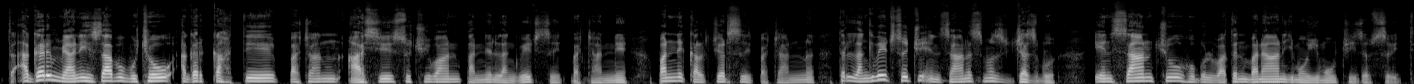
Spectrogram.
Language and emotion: Kashmiri, neutral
